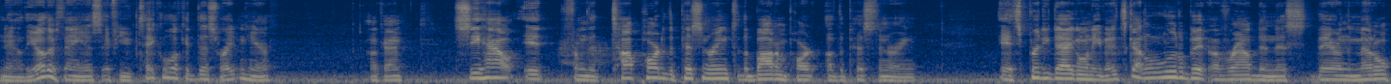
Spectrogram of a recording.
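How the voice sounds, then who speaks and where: A somewhat breathy man speaks at a moderate pace. Light background noise can be heard. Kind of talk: tutorial. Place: workshop. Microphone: phone near.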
